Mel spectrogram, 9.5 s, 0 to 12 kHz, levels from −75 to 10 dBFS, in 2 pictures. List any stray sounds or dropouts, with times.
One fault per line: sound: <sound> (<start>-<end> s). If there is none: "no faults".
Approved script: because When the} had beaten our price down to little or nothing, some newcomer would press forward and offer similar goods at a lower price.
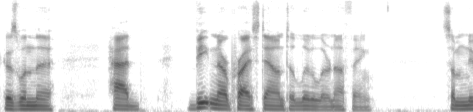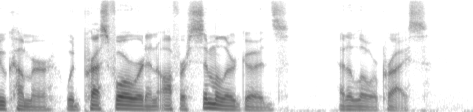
no faults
